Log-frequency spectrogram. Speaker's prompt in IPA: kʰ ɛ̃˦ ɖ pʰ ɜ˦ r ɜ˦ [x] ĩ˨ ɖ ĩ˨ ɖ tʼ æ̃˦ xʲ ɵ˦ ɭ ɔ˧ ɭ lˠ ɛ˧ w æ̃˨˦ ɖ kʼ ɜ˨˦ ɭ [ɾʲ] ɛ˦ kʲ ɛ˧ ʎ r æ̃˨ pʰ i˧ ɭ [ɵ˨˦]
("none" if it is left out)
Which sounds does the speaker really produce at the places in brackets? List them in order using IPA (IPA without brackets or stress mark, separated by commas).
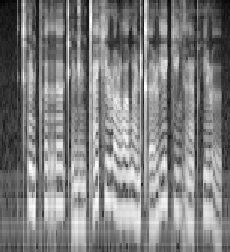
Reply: kʼ, ɾʲ, ɵ˨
